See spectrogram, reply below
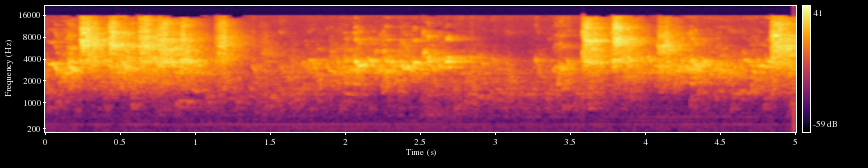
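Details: Around 2pm, parakeets chirp heartily: a harsh, buzzy chorus of squawks and thin whistled notes, loud at the start, softening mid-way, then rising again.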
